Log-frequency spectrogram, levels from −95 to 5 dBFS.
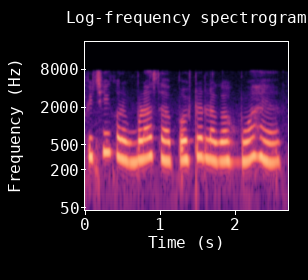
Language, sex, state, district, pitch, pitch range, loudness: Hindi, female, Jharkhand, Garhwa, 295 Hz, 280-325 Hz, -14 LUFS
